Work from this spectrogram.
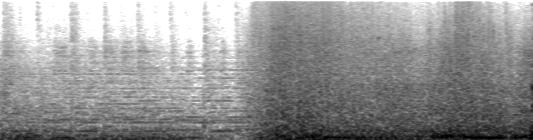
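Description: Scud missile explosion in a war video game: a sudden broad roaring blast that swells and sustains as a loud rumbling burst after a quieter stretch of game ambience.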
